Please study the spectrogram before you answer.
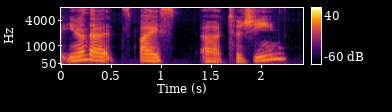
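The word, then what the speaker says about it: Tajín: know that spice uh toen I think is how you say it it's got like a little Citrus with spice to it yeah Tajin or t tajun it looks like tahen okay thank you you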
